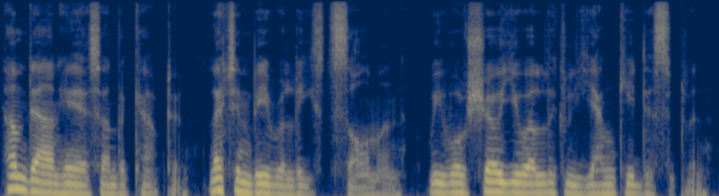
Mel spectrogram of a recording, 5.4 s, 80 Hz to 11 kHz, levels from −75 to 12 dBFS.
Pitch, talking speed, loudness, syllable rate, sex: 110 Hz, 210 wpm, -18 LUFS, 5.9 syllables/s, male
